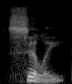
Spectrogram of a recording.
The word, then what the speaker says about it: Sylly: The app is called Silly, that's spelled S-Y-L-L-Y,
